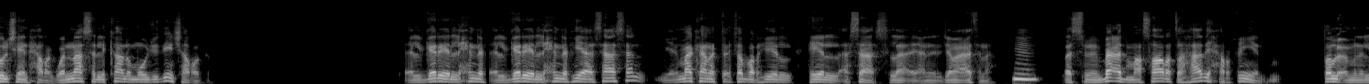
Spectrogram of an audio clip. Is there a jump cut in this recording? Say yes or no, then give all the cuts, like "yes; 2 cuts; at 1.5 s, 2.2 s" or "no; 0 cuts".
yes; 5 cuts; at 4.9 s, 8.0 s, 10.0 s, 11.3 s, 11.8 s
